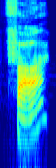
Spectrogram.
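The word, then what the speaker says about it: phở: she is making up something called far that's the way you have to pronounce it in vietnamese and it's a dish you probably have seen p-h-o that's the way it's spelled but it's it's she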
